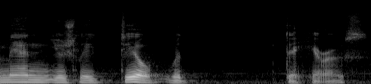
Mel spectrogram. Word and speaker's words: gyros: I know the men usually deal with the heroes right I said it right some people call it gyros and that's not know it's a year oh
